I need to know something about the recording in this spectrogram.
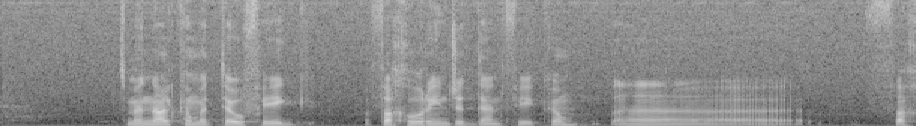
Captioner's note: speaking in foreign language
